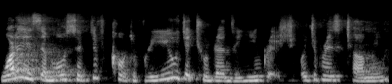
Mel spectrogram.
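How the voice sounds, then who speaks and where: With a Chinese accent, a woman speaks in a somewhat breathy voice with lively intonation. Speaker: English teacher and podcast host. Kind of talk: casual interview. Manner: halting, many fillers.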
